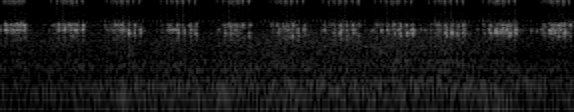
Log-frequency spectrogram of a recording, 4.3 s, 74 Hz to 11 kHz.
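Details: Grey bush-cricket singing near Mörnsheim, Germany, in August 2021. Rapid run of short, high, scratchy chirps, roughly two and a half per second and fairly even, with no other sounds.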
